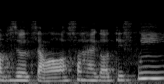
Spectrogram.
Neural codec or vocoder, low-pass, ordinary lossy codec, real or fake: codec, 16 kHz, 16 kbps, FunCodec, trained on Chinese and English, 50 frames a second; none; none; fake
